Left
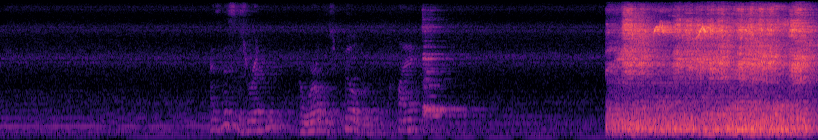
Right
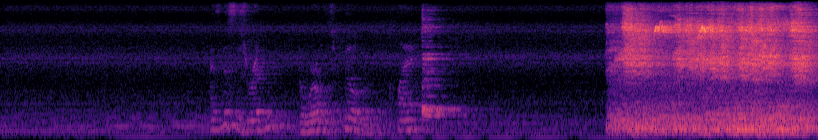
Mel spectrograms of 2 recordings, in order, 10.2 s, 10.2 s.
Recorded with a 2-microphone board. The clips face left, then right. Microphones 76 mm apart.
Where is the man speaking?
Centre (ahead or behind), 1.4 m.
